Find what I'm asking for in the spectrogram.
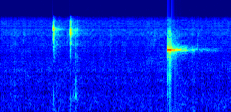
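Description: A computer mouse clicks on buttons in GP-Pro Ex software: two quick, crisp clicks close together, then a pause and a third louder click, all close and isolated against near silence.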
